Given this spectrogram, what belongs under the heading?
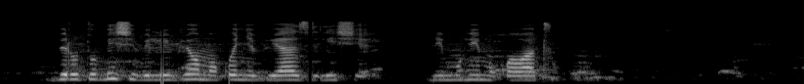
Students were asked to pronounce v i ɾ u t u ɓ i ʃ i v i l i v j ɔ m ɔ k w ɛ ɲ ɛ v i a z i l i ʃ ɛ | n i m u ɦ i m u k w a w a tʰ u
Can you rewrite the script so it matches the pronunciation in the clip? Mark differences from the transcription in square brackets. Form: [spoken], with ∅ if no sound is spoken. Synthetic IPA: v i ɾ u t u ɓ i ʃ i v i l i v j ɔ m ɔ k w ɛ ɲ ɛ v i a z i l i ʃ ɛ | n i m u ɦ i m u k w a w a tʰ u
